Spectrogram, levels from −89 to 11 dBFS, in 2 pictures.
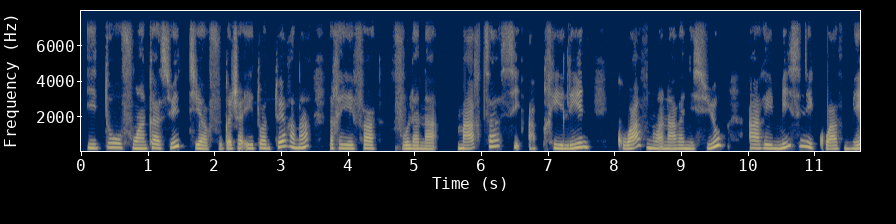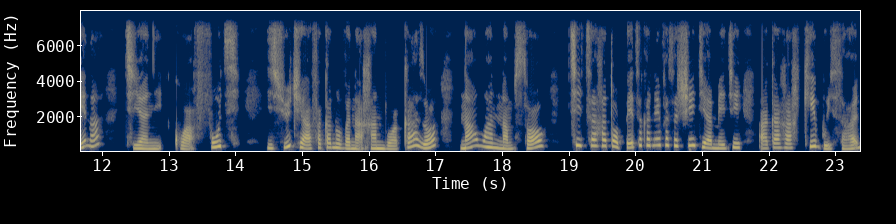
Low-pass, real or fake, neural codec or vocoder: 7.2 kHz; real; none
